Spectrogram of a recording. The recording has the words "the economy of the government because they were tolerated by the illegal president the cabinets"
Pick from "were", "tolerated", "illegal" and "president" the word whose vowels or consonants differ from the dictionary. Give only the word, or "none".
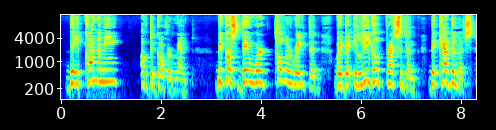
president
